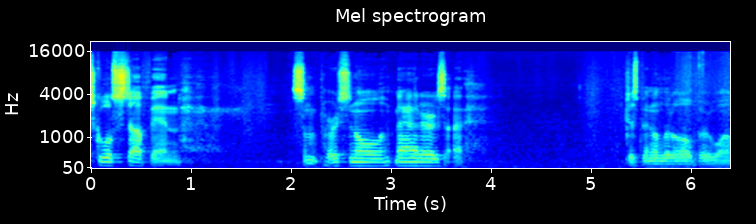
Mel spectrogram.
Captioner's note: sighs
